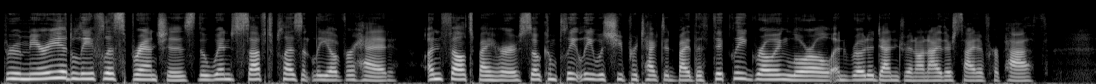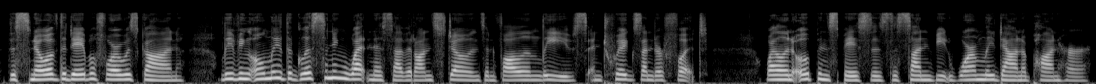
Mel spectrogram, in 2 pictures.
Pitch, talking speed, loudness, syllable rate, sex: 210 Hz, 175 wpm, -18 LUFS, 5.1 syllables/s, female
